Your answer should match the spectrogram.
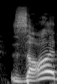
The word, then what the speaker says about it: Zod: And Zod goes, it's pronounced Zod.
